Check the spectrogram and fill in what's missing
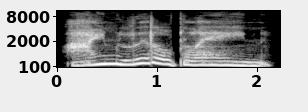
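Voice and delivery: put-on high, very slow child whisper; a hidden frightened child whispering; eerie ghost child. A narrator's reading. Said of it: "the child's voice whispered".

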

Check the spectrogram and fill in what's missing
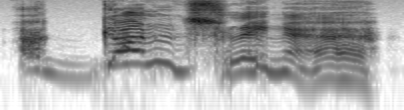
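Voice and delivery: high, slow, wavering excited cry; excited, cracking voice. A narrator's reading. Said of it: "His voice cracked and wavered with excitement".

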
